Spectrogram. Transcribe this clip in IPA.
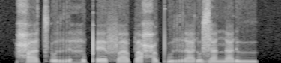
ħ a t͡sʼ o r ə ɦ ə pʼ ɛ f a p a ħ ɯ pʼ u r a ɾ o z a n a ɾ ɯ

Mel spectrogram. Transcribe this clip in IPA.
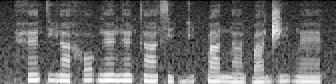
h ɛ̃˦ t i˧ ɾ ã˧ h ɔ˦ ɡ ɛ̃˦ ɡ ɛ̃˦ k ã˧ s i˨ ɡ͡b i˨˦ k͡p a˧ n ã˨ k͡p a˨˦ d͡ʒ i˦ b ɛ̃˧

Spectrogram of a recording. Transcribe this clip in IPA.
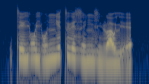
t e˧ j ɔ̤˦˨ j ɔ̤˧ ɲ e˦ t ɨ˧ e̯ z ɛ̤˧ ɲ z i̤˨ ɭ a˧ o̯ lʲ ɛ̰˧

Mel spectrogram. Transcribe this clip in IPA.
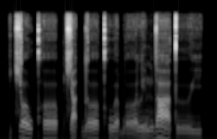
t͡ɕ ɤː˥˨ w kʰ ɤː˧ p̚ t͡ɕ a˧ t̚ d ɤː˧˥ kʰ u˧ ə̯ b ɤː˩˧ l i˧ m d aː˥˨ t̪ ɯː˩ j

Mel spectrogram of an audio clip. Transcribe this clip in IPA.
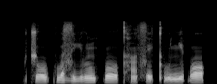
t͡ʃ oː˨ kʷ a˦ z iː˨ l ũ˦ k͡p oː˦˨ kʰ ã˨ s e˨ kʼ u˨ ɲ e˦ ɓ ɔ˦

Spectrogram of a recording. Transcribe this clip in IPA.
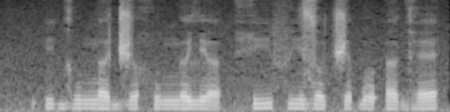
ʔ i ɡʱ u ŋ ɐ d͡ʒ ɤ h u ŋ ə lʲ ɐ | h i f i z o t͡ʃ ə ɓ o ʔ ɐ ɡʱ ɛ

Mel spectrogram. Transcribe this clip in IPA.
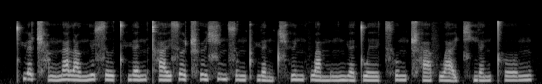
t̪ʰ ɥ ɛ˥˩ ʈ͡ʂʰ ɑ˩ ŋ n̪ ä˥˩ l ɑ˩ ʊ̯ n̪ y˥˩ s ɹ̩˧˥ t̪ʰ ɥ ɛ˧˥ n kʰ a˧˥ ɪ̯ s ɹ̩˥˧ ʈ͡ʂʰ ɻ̩˥˧ ɕ y˥˩ n s ʊ˧˥ ŋ pʰ ɥ ɛ̰˨˩ n t͡ɕʰ y˥ n f w ä˥˩ m ʊ˧˥ ŋ n̪ ɥ ɛ˧˥ t̪ w e˧˥ ɪ̯ t͡sʰ ʊ˥ ŋ ʈ͡ʂʰ ä˧˥ f w a̰˨˩ ɪ̯ t͡ɕʰ j ɛ˧˥ n t̪ʰ ɤ˧˥ ŋ

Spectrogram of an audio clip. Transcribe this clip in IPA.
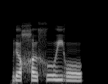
ɾʲ o χ ɯ x uː j o

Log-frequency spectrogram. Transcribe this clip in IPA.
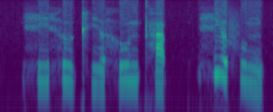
h iː˩˧ h ɯː˧˩ kʰ i˩ ə̯ h uː˧ n t̪ʰ a˧˩ p̚ | h i˥˨ ə̯ f u˧˩ ŋ

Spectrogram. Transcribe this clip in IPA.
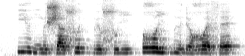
j ɨ ŋ͡m ʏ ʃ a sʷ ɛ ɡ͡b ʏ sʷ i | ʁʷ i ɓ ɨ ɗ ʏ ʁʷ ɛ f ɾ ɛ

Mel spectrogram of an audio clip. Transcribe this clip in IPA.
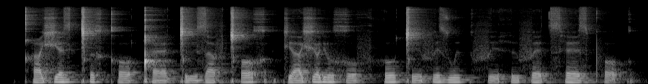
qʰ ɪ xʲ æ z ǀʰ ə x kʰ ɔ ǃʰ æ ǀ ɨ z a f ǀʰ ɔ x | kʲ a xʲ ɒ ɾʲ o x o f h o ǀ ɪ f ɪ z w ɨ k f ɪ h ɨ f ɛ t͡sʰ ɛ z pʰ ɔ k

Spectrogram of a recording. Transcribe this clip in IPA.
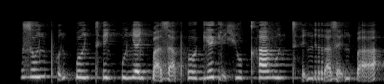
z ʊː ʎ pʰ ɔ̰ ʎ k͡p ʊː ʎ tʰ e ʎ k͡p u ʎ a ʎ k͡p a̰ z a̰ pʰ ʊː ɡʲ ɛ ɡʲ ɛ̰ ç u kʰ a v u ʎ tʰ ɛ̰ ʎ r a̰ z ɛ̰ ʎ ɓ a̰

